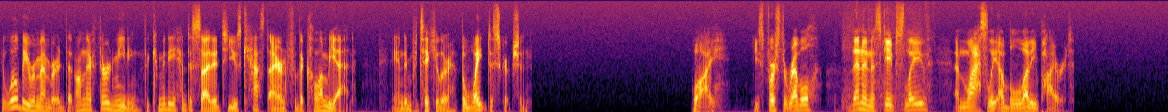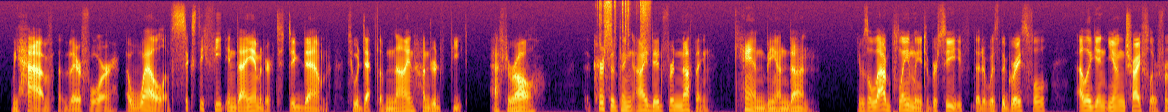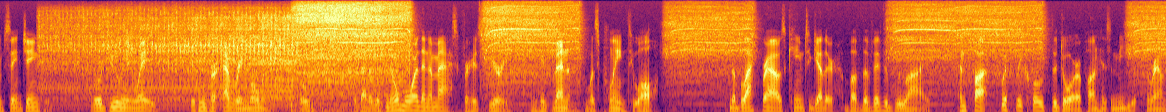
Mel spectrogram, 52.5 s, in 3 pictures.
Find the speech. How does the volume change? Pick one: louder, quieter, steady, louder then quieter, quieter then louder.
steady.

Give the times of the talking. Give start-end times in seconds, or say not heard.
0.0-8.0, 10.4-16.1, 17.7-29.8, 30.4-44.9, 46.0-52.5.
